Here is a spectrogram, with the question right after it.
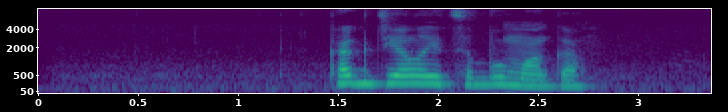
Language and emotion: Russian, neutral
